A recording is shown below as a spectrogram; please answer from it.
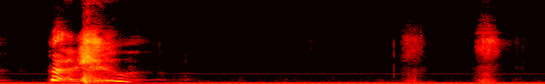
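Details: Person getting a cold, inducing sneezes and trying to stifle them: one full loud sneeze, then two small muffled, hissing held-back sneezes; sneeze.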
